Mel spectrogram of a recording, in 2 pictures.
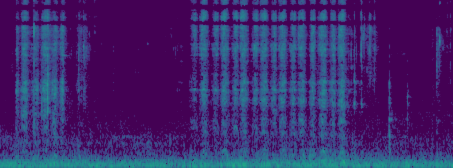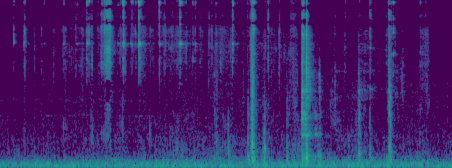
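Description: Footsteps of a person and a dog crunching and rustling through dry fallen leaves, with a few sharp clicks near the end.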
